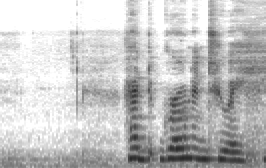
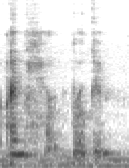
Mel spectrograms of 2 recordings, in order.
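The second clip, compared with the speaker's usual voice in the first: higher, whispered melodramatic sigh; mock heartbroken sigh; 9 semitones higher, 6 dB quieter than usual. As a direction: sigh it like a wounded diva. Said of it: "She's like".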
